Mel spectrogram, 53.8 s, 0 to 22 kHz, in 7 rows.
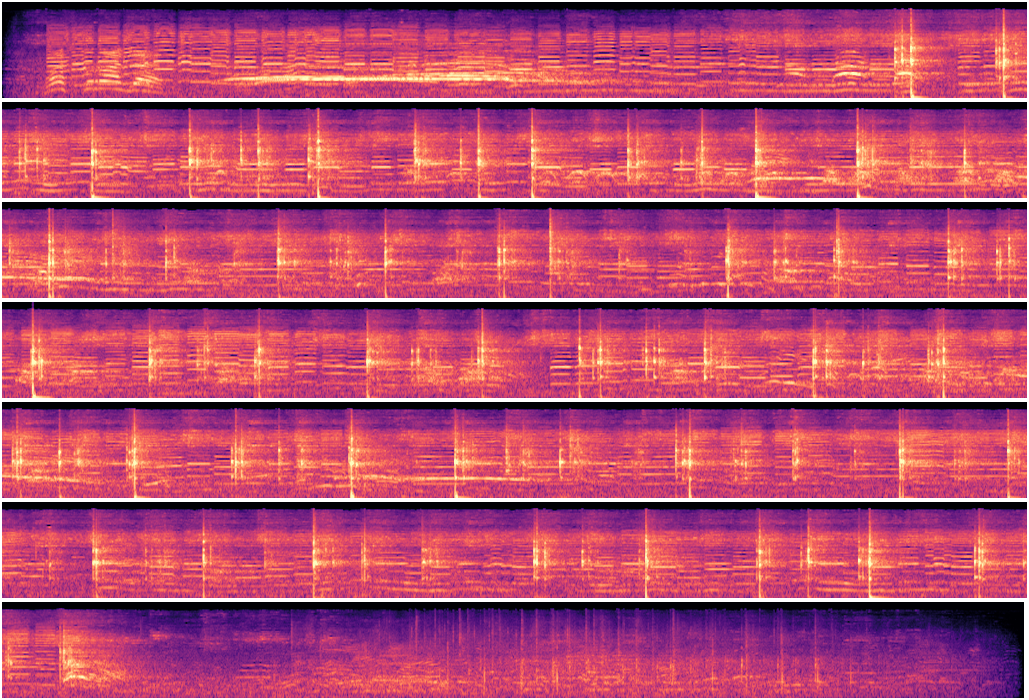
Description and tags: Bastoners de Terrassa
A group of bastoners performing stick-dance accompanied by a gralla through the strees of the district (passacarrer). Sounds of steps, voices, clapsticks and small bells attached to the ankles of their costume. Recorded during the main festivities of Sant Andreu district, 30 nov 2013. Zoom H2.
bastoners, bells, clapsticks, dance, gralla, sonsstandreu, stick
